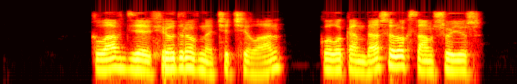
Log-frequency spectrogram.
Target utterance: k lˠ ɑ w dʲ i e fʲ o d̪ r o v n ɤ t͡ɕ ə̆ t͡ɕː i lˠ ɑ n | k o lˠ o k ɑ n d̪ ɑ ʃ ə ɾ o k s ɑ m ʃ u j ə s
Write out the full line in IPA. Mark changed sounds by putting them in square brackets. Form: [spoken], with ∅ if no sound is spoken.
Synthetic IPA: k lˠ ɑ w dʲ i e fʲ o d̪ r o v n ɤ t͡ɕ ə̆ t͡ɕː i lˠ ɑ n | k o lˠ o k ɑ n d̪ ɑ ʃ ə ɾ o k s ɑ m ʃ u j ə [ʃ]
